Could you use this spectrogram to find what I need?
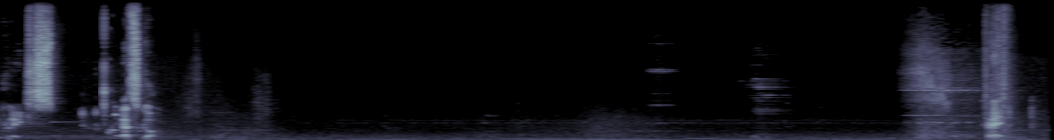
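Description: A magical portal whooshes and hums with a deep, steady drone.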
